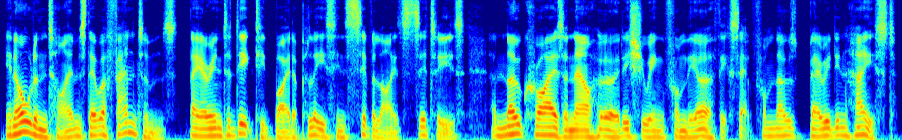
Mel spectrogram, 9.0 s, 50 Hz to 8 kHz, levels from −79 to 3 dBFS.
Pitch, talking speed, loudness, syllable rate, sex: 105 Hz, 205 wpm, -19 LUFS, 6.1 syllables/s, male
